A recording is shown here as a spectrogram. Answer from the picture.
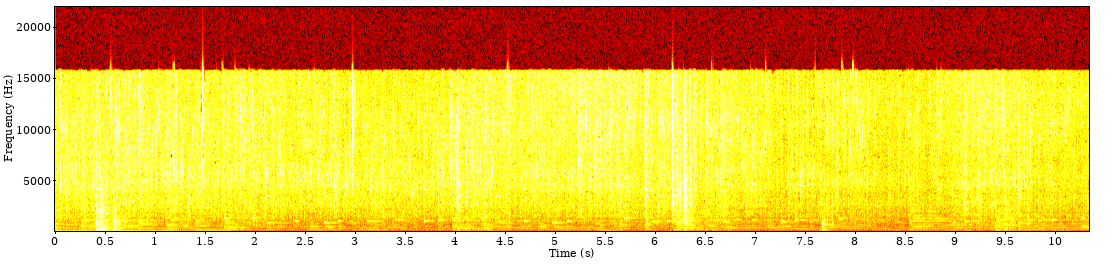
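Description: Chicken wings sizzling in a hot air-fryer basket at the halfway point of cooking, with a few sharp clicks of metal tongs against the wings and basket as they are turned over; the loudest click comes about half a second in.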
